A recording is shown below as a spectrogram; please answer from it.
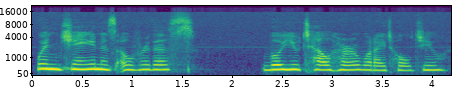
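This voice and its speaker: A woman playing a strange, self-possessed young woman in a radio drama, speaking earnestly and deliberately. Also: fairly high pitch, steady tone, dark tone, lightly acted. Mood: wistful. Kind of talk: stage radio drama acting. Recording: echoey church hall.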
